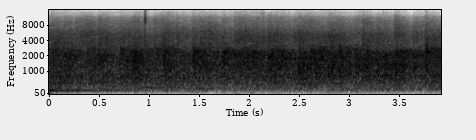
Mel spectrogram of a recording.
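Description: A church congregation applauding during a Spanish-language sermon, with dense, steady clapping from many people in a large room that keeps an even level for several seconds with no voices over it.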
